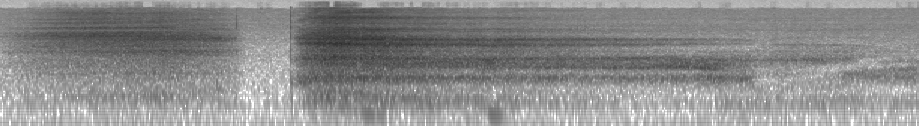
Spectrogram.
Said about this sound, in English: like a few deep breaths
